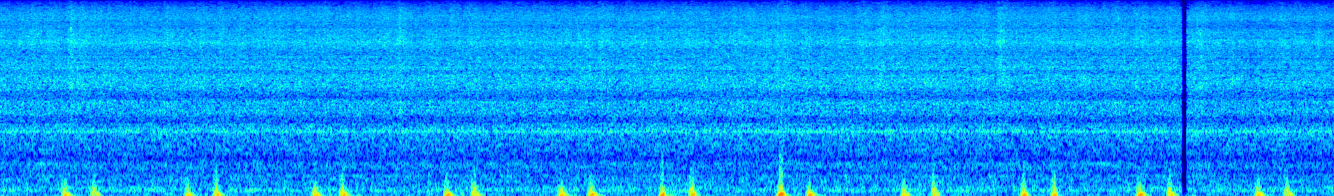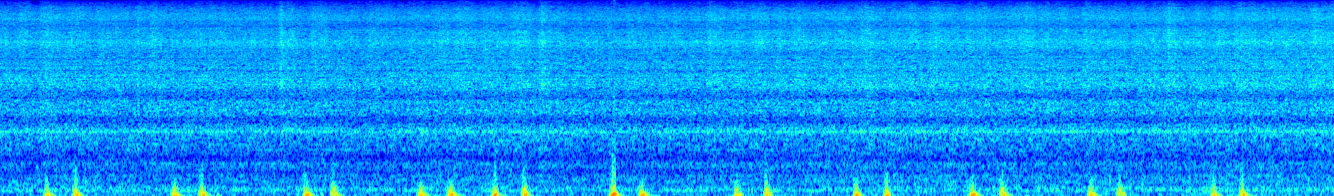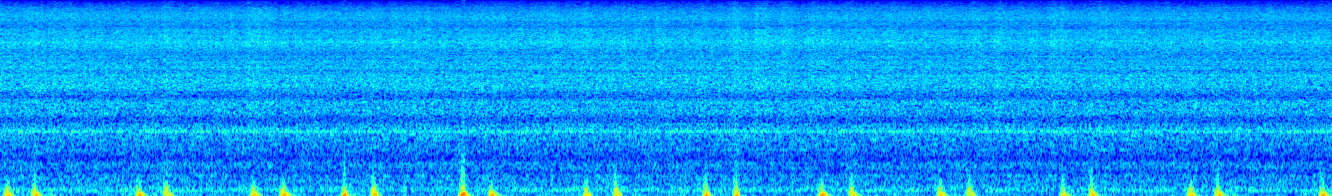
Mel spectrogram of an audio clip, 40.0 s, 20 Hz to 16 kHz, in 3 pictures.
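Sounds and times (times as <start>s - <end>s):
faint steady hum: 0.0s - 40.0s
heartbeat thumping: 0.6s - 1.1s, 1.8s - 2.3s, 3.1s - 3.6s, 4.4s - 4.9s, 5.6s - 6.0s, 6.6s - 7.0s, 7.8s - 8.2s, 9.0s - 9.4s, 10.2s - 10.7s, 11.4s - 11.8s, 12.6s - 13.0s, 13.8s - 14.2s, 15.0s - 15.6s, 16.4s - 16.8s, 17.5s - 18.8s, 19.4s - 19.9s, 20.7s - 21.2s, 21.9s - 22.3s, 23.0s - 23.5s, 24.2s - 24.7s, 25.4s - 25.9s, 26.7s - 27.2s, 28.0s - 28.4s, 29.2s - 30.5s, 31.3s - 31.7s, 32.5s - 33.0s, 33.7s - 34.2s, 34.9s - 35.4s, 36.0s - 36.5s, 37.3s - 37.8s, 38.6s - 39.0s.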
